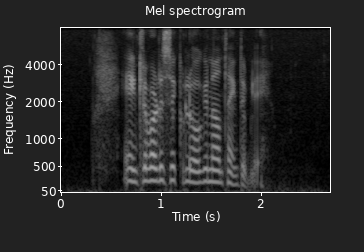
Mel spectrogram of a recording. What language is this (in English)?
Norwegian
